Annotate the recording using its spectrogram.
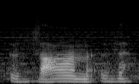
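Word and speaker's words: वं: And the one syllable Sanskrit mantra is Vam, with a V.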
